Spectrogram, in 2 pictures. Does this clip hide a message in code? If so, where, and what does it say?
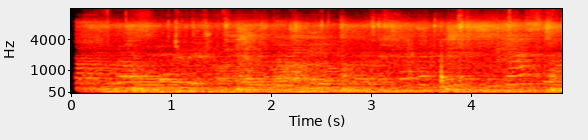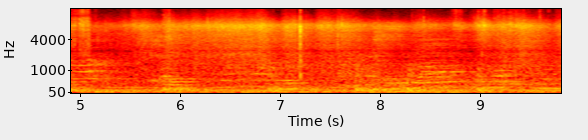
No, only the noise of a restaurant.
